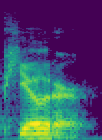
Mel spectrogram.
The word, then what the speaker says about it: Petr: David M says my pronunciation of Petr is rough. I thought that's his name, Petr Yan. I think it's like Piotr. Piotr? Okay, then yeah, I'm butchering it. All right, Piotr Yan.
